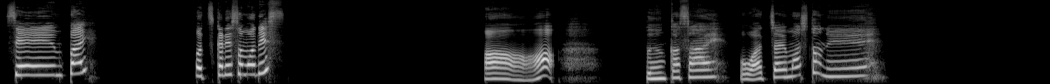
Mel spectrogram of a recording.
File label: girl; 女の子1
